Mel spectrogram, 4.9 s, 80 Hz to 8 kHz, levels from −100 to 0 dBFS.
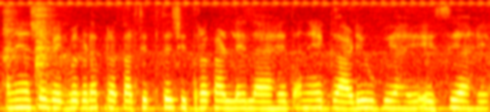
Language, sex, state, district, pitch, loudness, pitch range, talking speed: Marathi, female, Maharashtra, Gondia, 195 Hz, -15 LUFS, 190-200 Hz, 185 wpm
